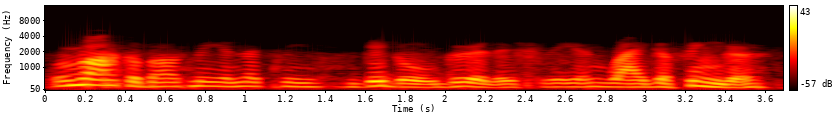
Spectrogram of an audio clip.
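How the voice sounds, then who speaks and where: An actress playing a restless, bored wife, languid and sarcastic, in 1950s radio noir style. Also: female voice, low-pitched, a little fast, slightly rough. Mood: bored, sardonic. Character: bored, restless, sardonic young American wife. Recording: tinny vintage radio recording, faint noise.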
